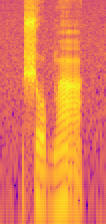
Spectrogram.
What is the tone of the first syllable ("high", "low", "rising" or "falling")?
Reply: falling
